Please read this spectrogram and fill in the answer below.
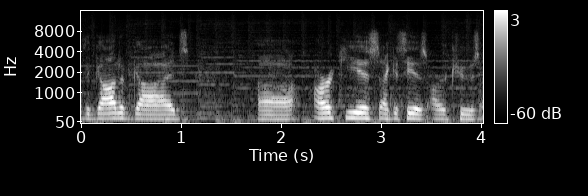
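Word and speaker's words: Arceus: But but uh yeah, I mean it's it's Archus. It's Archus, but it could be Chaos or Cha. Yeah, not Chaos. Chaos could be interesting.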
